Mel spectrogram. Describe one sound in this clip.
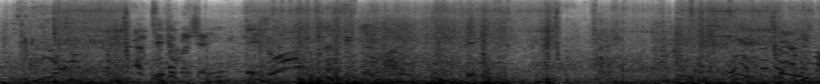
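Rapid energy pistol shots fire in bursts.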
